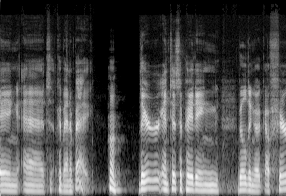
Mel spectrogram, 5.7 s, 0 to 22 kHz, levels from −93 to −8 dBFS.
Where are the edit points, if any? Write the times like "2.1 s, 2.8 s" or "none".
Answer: none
